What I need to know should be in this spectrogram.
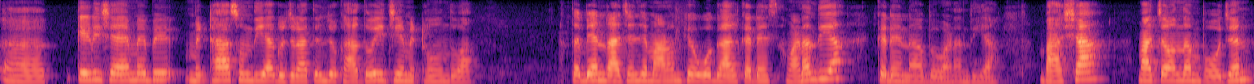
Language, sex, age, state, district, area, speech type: Sindhi, female, 30-45, Gujarat, Kutch, urban, spontaneous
